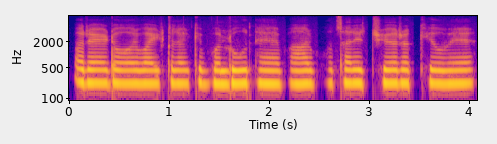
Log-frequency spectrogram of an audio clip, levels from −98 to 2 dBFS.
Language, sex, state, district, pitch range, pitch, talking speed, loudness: Hindi, female, Madhya Pradesh, Bhopal, 215-225 Hz, 220 Hz, 205 wpm, -15 LUFS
